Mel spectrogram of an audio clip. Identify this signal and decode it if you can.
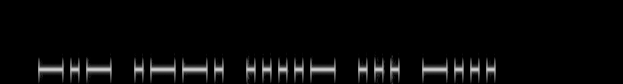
Morse code, heard as a keyed tone, about 18 wpm, 700 Hz. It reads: KP4SB
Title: Speed Racing - USA 2x2 Call Signs 15wpm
